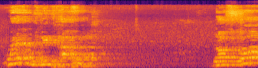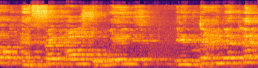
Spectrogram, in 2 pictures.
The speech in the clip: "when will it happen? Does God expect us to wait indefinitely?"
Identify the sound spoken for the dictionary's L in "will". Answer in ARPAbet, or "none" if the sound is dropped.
W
